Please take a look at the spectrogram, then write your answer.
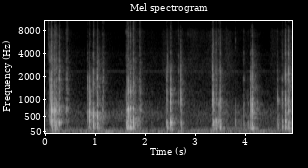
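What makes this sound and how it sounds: Fingertips and nails tap and scratch the top surface of a medium cardboard shipping box with labels, resting on a counter. Seven quick bursts of dry, hollow taps and scratchy rustles come at an uneven pace, each dying away almost instantly with quiet gaps between.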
